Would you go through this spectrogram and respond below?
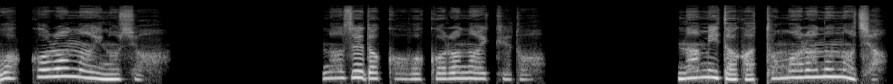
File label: story, jp; leviachan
